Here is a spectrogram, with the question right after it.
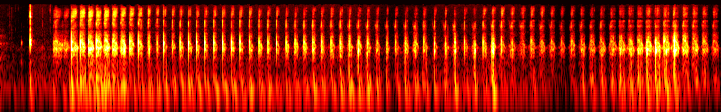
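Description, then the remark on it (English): A voice imitates the gurgling a horseshoe crab on the beach makes when flipped over, water going back through it: a wet, bubbly gurgle, a fast steady train of rattling pulses lasting several seconds, swelling louder at the start and again near the end. “And whenever you flip them over, they made this gurgling sound of the water sort of going back through there.”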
